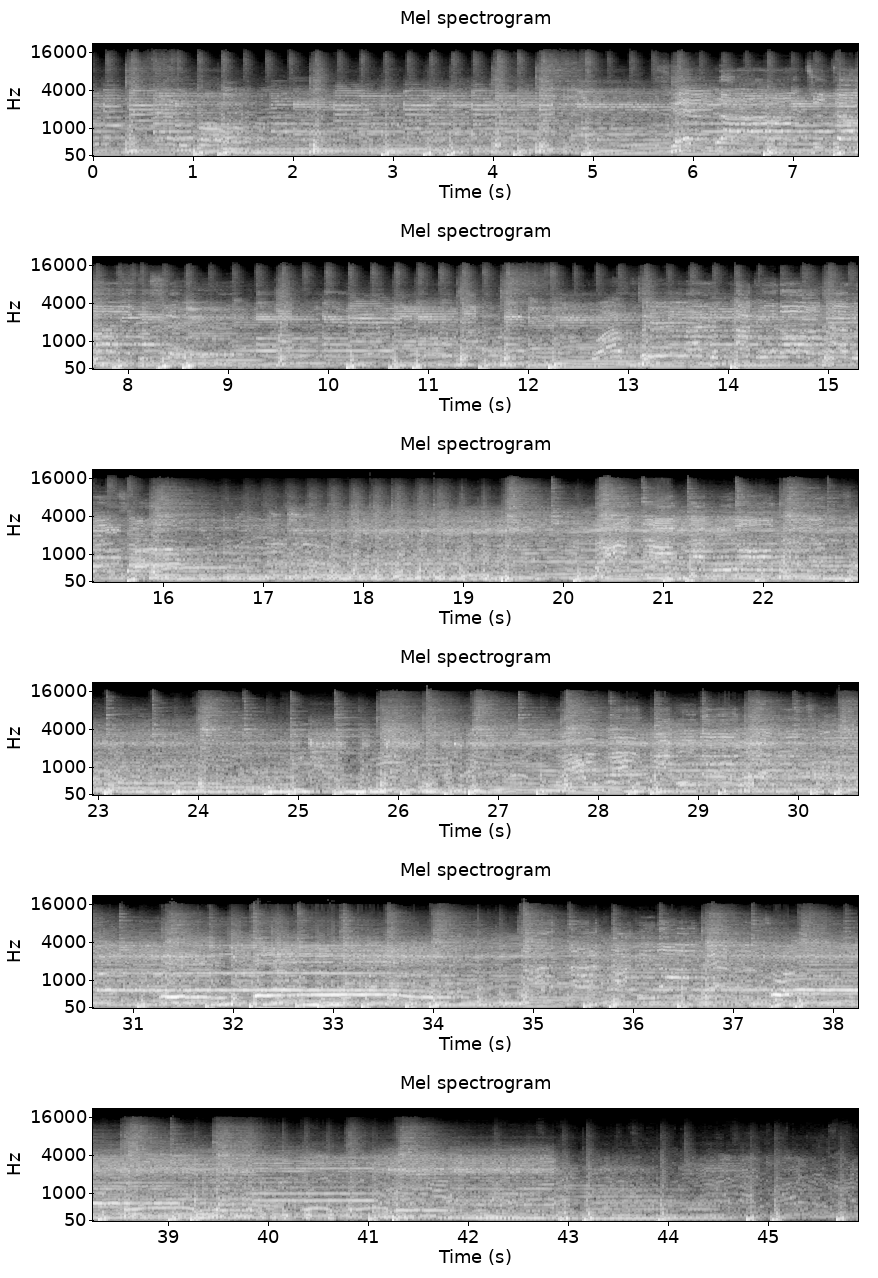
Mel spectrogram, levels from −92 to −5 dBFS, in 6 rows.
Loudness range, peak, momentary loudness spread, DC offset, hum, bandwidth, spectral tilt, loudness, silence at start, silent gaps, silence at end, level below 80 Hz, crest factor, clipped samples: 6 LU; 0 dBFS; 8 LU; under 0.1%; none; 17 kHz; -5 dB/octave; -16 LUFS; 0 s; none; 0 s; -30 dBFS; 14 dB; under 0.1%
